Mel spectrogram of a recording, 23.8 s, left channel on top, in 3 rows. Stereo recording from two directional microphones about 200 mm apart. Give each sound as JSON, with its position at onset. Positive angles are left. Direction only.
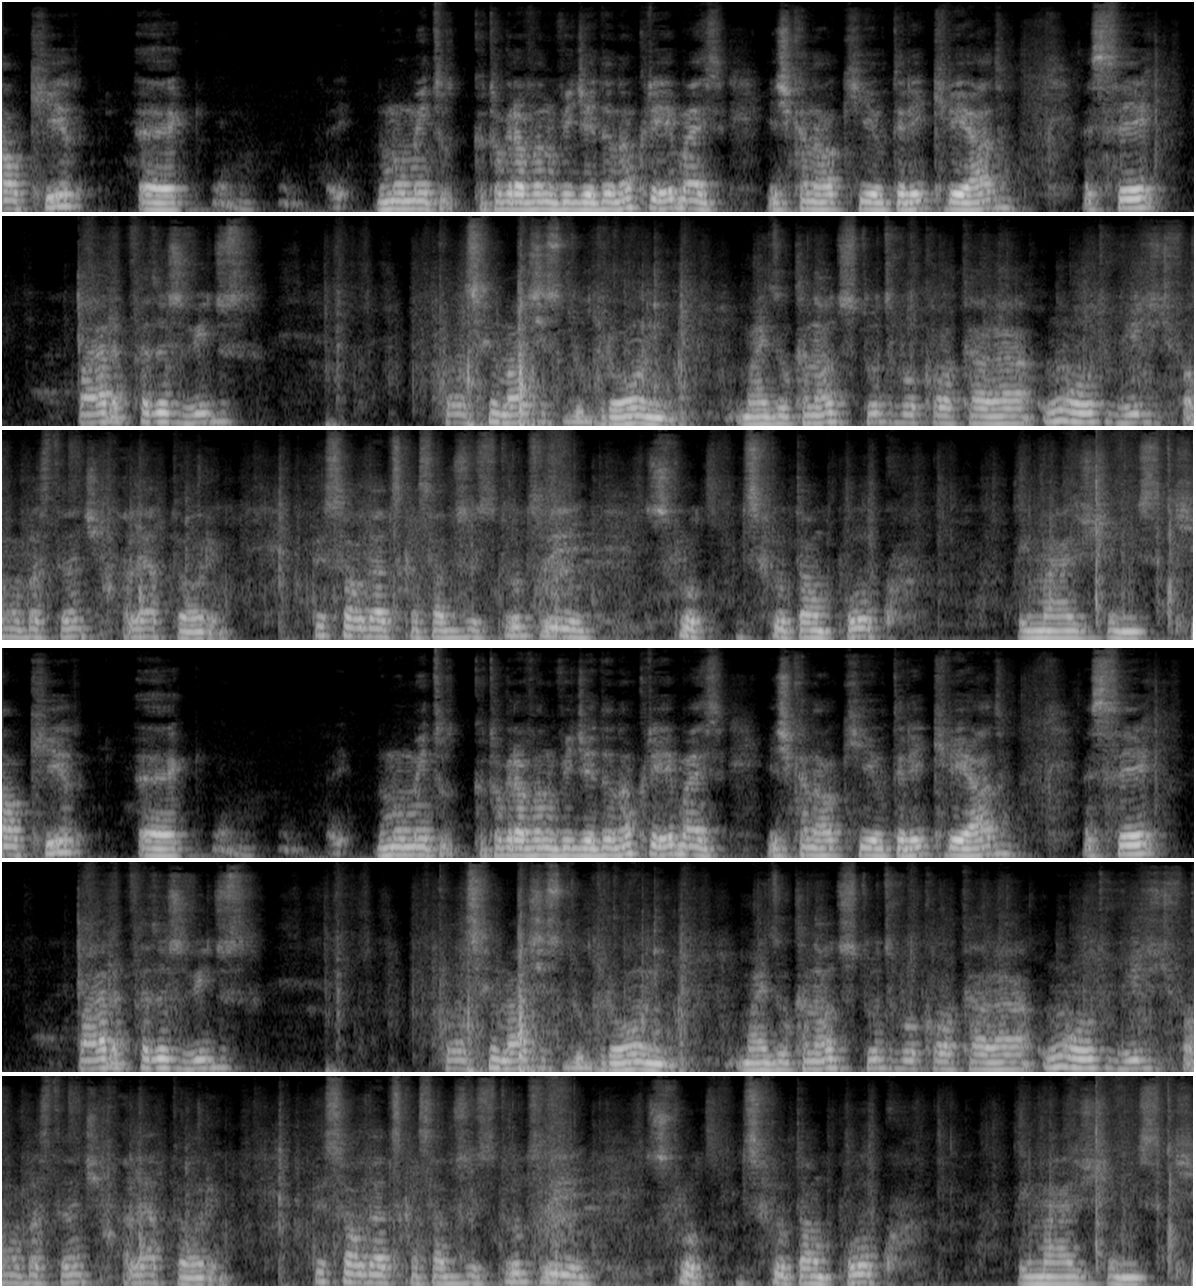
{"t": 0.0, "sound": "speech", "side_deg": 0}
{"t": 2.2, "sound": "a sound", "side_deg": 0}
{"t": 2.5, "sound": "speech", "side_deg": 0}
{"t": 11.0, "sound": "speech", "side_deg": -5}
{"t": 22.8, "sound": "speech", "side_deg": 0}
